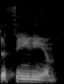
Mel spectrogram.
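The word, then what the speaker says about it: Athenaeum: radio success in the '90s, a group called Athenium. And called what? Athenium. It's an old. Do you remember them? Yeah, I think we called them Athenium. Okay. The word's technically pronounced Athenium.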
